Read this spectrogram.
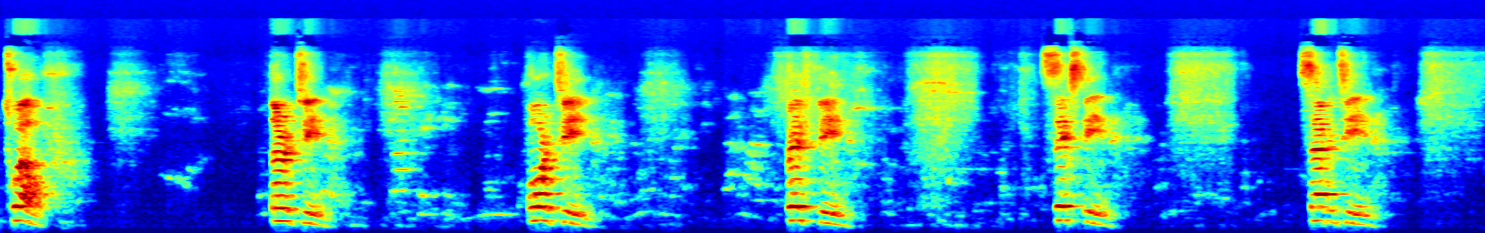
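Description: A man grunts and exhales loudly with effort at a steady pace.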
